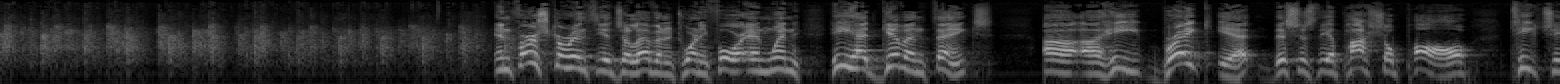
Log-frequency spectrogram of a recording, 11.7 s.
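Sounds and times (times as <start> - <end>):
audience clapping hands in praise: 0.0 - 4.1
speech: 3.7 - 11.6.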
